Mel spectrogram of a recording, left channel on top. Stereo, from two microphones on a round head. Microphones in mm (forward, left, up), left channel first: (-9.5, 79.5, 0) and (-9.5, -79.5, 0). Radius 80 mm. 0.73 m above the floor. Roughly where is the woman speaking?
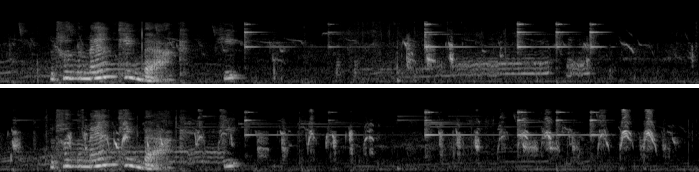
Right.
